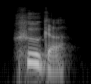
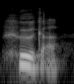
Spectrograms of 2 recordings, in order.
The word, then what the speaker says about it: hygge: So one word I love is the Danish word hygge. I think that's how you pronounce it. It's H-Y-Y-G-E, hygge.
